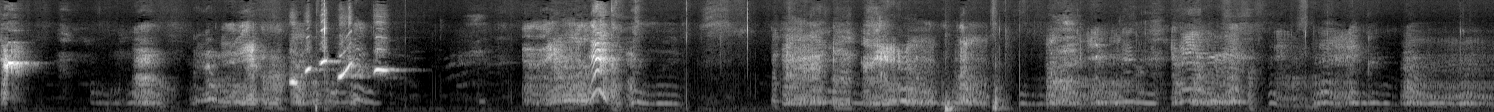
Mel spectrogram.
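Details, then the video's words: Chihuahua puppies at play, giving short squeaky yips and rough little growling bursts in uneven clusters, with a brief high whine near the start and quiet gaps between bouts. "Chihuahua Puppies playing"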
